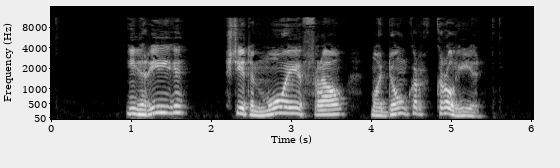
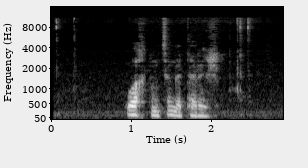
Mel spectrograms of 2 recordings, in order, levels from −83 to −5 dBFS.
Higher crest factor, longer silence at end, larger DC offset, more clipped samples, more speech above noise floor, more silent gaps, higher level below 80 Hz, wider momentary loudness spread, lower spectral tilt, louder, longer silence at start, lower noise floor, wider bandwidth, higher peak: about the same, 18 dB vs 22 dB; first, 0.65 s vs 0.4 s; neither; neither; first, 55 dB vs 36 dB; neither; about the same, -58 dBFS vs -54 dBFS; second, 13 LU vs 19 LU; about the same, -6 dB/octave vs -6.5 dB/octave; first, -19 LUFS vs -22 LUFS; first, 0.95 s vs 0.05 s; first, -73 dBFS vs -56 dBFS; about the same, 11.5 kHz vs 11.5 kHz; about the same, -4 dBFS vs -2 dBFS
